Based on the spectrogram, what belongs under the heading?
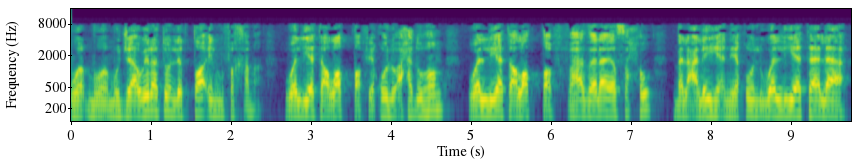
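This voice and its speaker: A man teaching Quran recitation in a televised lesson, explaining carefully and slowly demonstrating how words are pronounced. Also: mid-range voice, darkish tone, highs cut off.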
